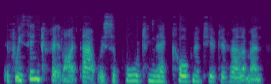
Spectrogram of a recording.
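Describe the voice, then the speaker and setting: A British woman with a croaky voice giving an early years training talk in a chatty way, with many tag questions and ums. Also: on the high side, quick pace, no echo, highs cut off. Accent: British English. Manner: conversational, asks tag questions, frequent ums.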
